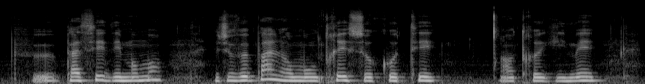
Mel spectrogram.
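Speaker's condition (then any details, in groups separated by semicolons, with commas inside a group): ALS (Charcot's disease); breathing difficulties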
